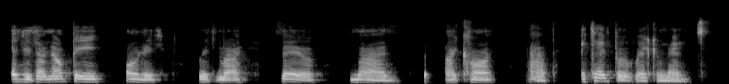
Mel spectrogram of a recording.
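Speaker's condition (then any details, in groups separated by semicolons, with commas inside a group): Cerebral palsy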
